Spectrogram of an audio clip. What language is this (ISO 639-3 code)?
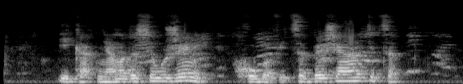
bul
